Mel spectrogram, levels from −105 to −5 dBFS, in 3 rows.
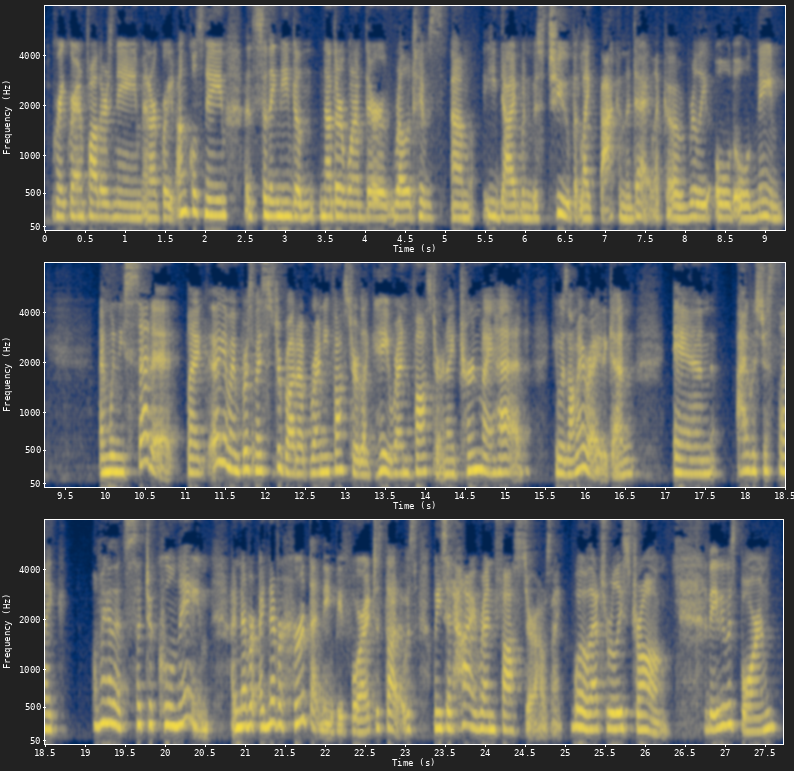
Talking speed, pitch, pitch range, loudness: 240 wpm, 200 Hz, 175-225 Hz, -17 LUFS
